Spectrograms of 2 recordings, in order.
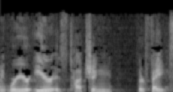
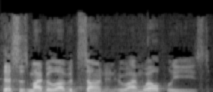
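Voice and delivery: low-pitched movie voice of God; mock-solemn heavenly pronouncement; booming God voice; 4 semitones lower than usual. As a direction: proclaim it like God in a film, without raising the volume. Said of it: "that booming, loud voice".

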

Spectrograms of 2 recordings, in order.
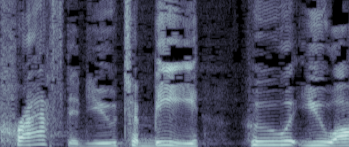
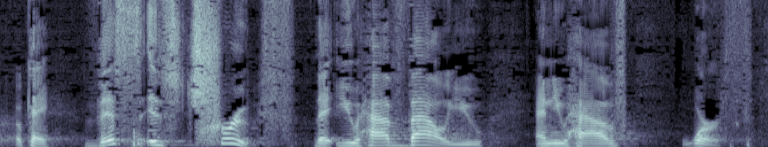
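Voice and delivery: ordinary talk, nothing marked

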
